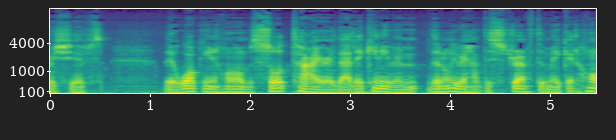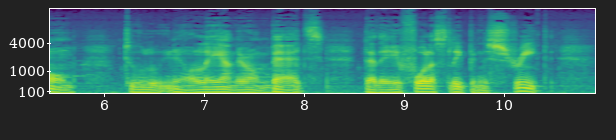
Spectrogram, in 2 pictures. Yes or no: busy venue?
no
